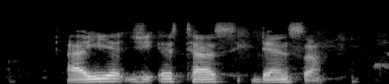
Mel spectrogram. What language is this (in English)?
Esperanto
